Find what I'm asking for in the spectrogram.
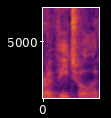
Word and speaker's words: Avichal: This one is uh, by Avikal Garg, and or Avichal, I think is actually how you pronounce it.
